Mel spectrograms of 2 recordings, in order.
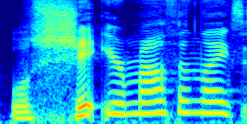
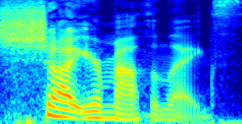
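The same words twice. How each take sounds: First: "shit" said in place of shut; misread word. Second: "shut" said with an uh vowel, lower; corrected word. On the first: Reading his notes aloud, misread word. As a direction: read out "shit your mouth", higher. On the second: Correcting the misreading of his notes, corrected word. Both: Real, not acted. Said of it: "It's shut your mouth and legs".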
